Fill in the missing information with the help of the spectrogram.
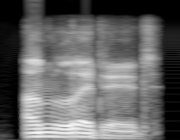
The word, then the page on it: unleaded: British English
